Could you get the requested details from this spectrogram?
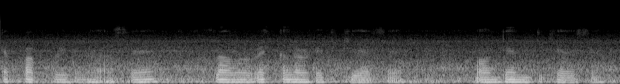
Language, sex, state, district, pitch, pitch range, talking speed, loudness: Nagamese, male, Nagaland, Kohima, 110 Hz, 110-120 Hz, 105 wpm, -20 LUFS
